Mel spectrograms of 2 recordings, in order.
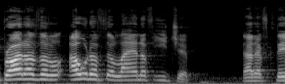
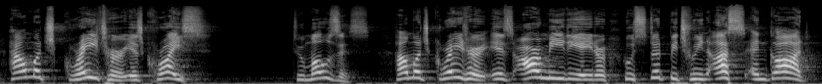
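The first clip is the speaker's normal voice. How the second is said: slow, loud, drawn-out preaching; slow emphatic preaching; 3 semitones higher, 5 dB louder, slower than usual. Real, not acted. Preacher exalts Christ the mediator, slow and loud. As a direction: lean on every phrase.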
